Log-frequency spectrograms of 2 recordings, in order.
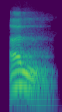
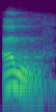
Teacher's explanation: Kalau kita ambil contoh 5 huruf tadi dari huruf lam, ya. Ujung lidah kita menempel di langit-langit bagian depan.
